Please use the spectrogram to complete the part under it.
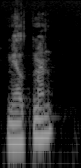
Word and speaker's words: MLKMN: Y mm, no sé cómo se pronuncia esta madre, es MLKMN, Milky Men. Milky Milkman. Milkman. Milkman.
